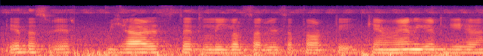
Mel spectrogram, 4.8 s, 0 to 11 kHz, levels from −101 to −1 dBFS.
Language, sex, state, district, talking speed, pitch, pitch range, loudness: Hindi, male, Uttar Pradesh, Deoria, 150 wpm, 145 Hz, 140-155 Hz, -19 LUFS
